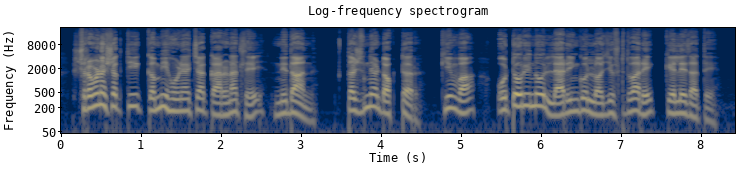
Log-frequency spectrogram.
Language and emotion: Marathi, neutral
